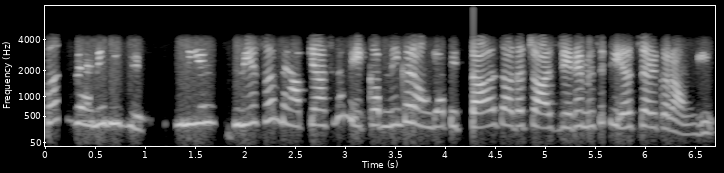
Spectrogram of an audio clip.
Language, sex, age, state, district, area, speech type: Hindi, female, 18-30, Madhya Pradesh, Jabalpur, urban, conversation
